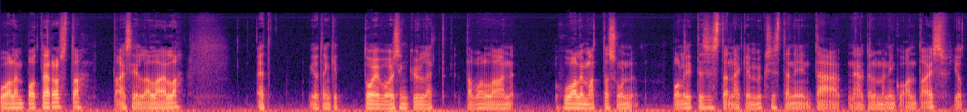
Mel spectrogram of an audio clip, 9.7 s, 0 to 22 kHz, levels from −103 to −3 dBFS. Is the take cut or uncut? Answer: uncut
